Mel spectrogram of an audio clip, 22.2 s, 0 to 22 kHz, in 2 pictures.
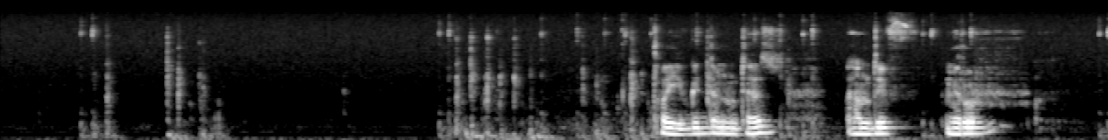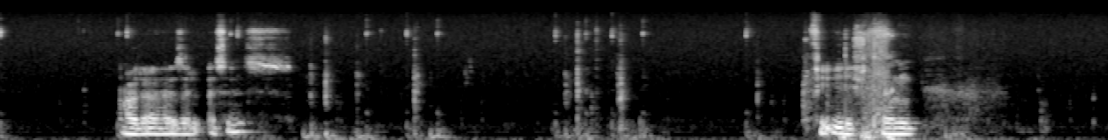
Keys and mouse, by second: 1.7 g, 4.7 alt+a, 5.0 z, 5.4 alt+middle click, 6.1 ctrl+alt+middle click, 6.5 alt+middle click, 7.5 alt+shift+middle click, 8.1 click, 9.6-11.1 drag, 12.3 click, 14.3 alt+a, 14.7 alt+middle click, 15.4-16.6 alt+middle drag, 16.9 alt+shift+middle click, 17.5-18.6 alt+middle drag.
